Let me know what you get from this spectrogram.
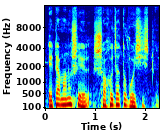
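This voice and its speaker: A man voicing a calm, wise ascetic monk who gives gentle, fatherly counsel in a slow, measured way. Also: a little high, noisy background. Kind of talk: audio story dialogue.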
